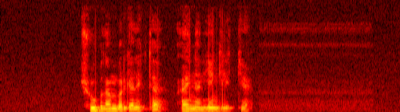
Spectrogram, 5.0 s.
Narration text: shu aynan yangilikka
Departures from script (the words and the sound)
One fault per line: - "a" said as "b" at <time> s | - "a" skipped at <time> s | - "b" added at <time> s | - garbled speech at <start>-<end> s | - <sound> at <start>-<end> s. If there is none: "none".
- "bilan birgalikda" added at 1.3 s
